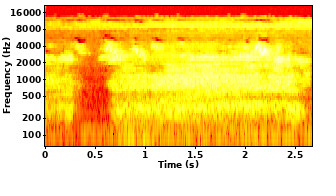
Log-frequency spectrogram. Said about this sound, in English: What creature, a bird creature, what makes that sound? I was going to guess a condor. Were you really? Yeah. Well, congratulations. You are absolutely correct.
